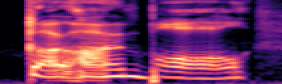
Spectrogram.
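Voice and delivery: mock golfer voice, screaming. Retelling a movie bit where a golfer screams at the ball: imitating Happy Gilmore screaming. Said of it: "he screams at the ball".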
